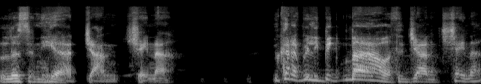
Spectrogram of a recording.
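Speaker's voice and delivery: taunting tone with names mangled. Speaker recalls a wrestler who mispronounced names, then does a Santino impression. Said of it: "Are you Santino? ... no one better than Santino at mispronouncing names".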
